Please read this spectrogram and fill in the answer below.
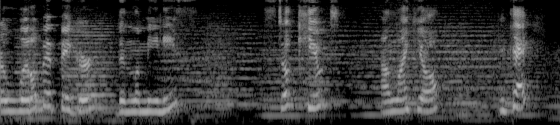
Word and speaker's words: Lamini: Your first cousin, who is the smallest, actually bigger than you guys because y'all tiny, is called the Llamini. Rhymes with martini.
